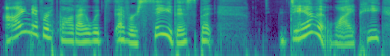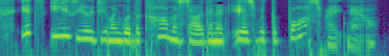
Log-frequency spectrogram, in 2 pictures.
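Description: Feisty young superheroine as played by a woman reader, blunt and emphatic, highish pitch with lively swings, dry close sound. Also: moderate pace, no echo. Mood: exasperated. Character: outspoken, feisty young female superhero, exasperated but caring.

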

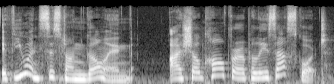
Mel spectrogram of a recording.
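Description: A woman's voice: a little high, very animated, normal speed. A woman voicing a deferential, fretful Indian businessman in an audiobook, formal and hesitant in manner. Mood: anxious. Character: anxious, deferential Indian businessman, stiff and easily offended.

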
